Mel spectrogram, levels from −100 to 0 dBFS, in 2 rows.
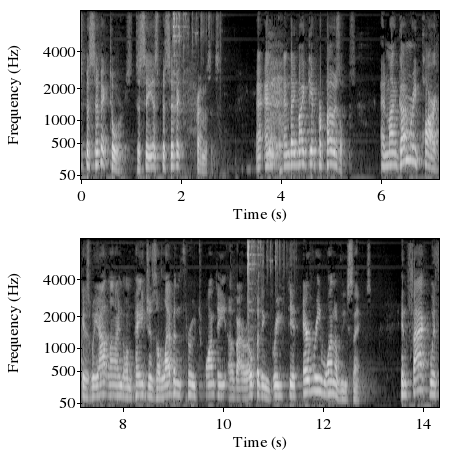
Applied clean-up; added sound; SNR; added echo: none; Glass; 10 dB; none.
